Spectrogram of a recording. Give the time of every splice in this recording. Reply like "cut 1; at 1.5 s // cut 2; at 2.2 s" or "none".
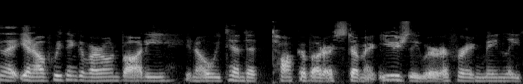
cut 1; at 3.8 s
